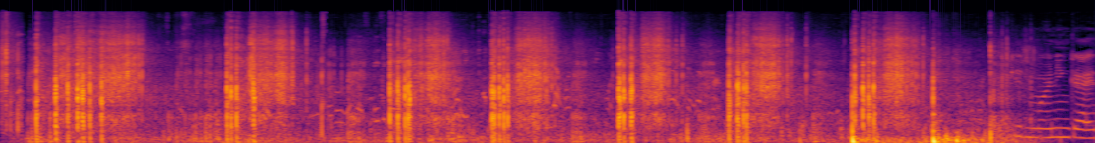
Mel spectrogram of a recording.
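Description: Fireworks going off: a string of sharp bangs, several close together, with crackling between them. The loudest bang comes about eight and a half seconds in.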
